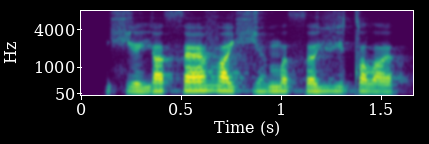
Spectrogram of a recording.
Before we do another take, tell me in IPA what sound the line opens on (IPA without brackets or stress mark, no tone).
ç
